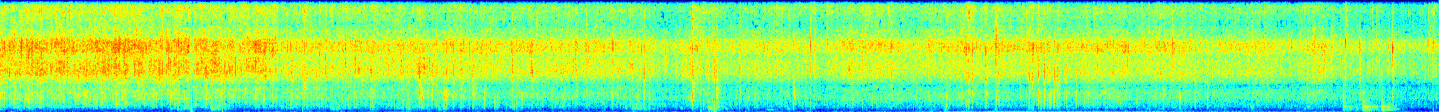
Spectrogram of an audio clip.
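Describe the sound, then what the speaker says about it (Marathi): Ginger garlic paste sautéing in a pan for a Maharashtrian drumstick pithale, giving a steady, close frying sizzle with crackles and faint stirring scrapes that runs unbroken throughout, with no talk. "त्यानंतर एखादा चमचा आलं लसूण पेस्ट, हे परतून घेऊया."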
